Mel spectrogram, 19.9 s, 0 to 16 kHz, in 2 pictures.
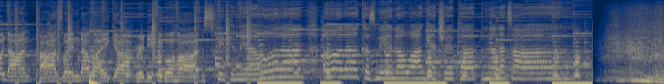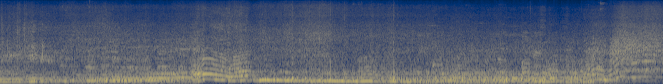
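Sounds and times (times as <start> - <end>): motorcycle engine revving: 9.0 - 19.9.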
